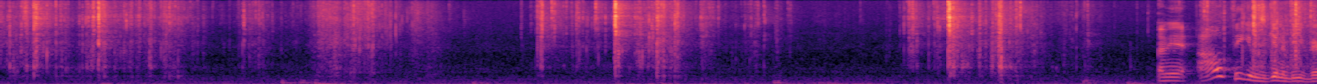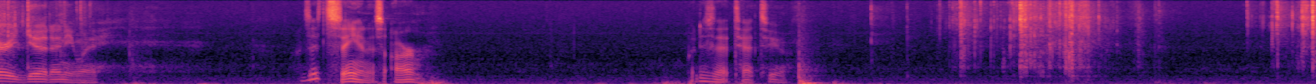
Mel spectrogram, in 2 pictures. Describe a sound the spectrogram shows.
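Foil card wrappers crinkle and tear in bursts.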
